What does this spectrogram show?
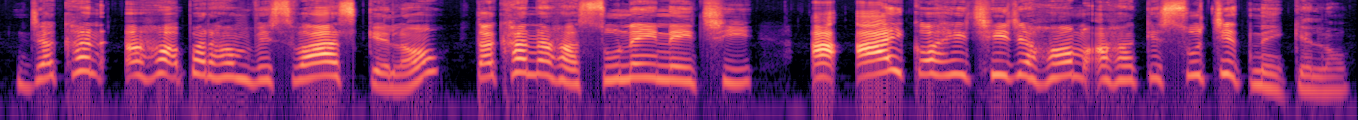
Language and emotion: Maithili, disgusted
